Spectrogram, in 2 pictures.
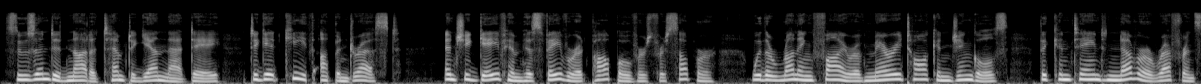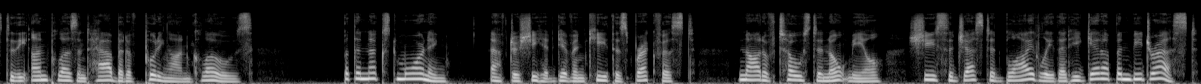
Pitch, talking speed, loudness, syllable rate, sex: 185 Hz, 175 wpm, -16 LUFS, 4.9 syllables/s, female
